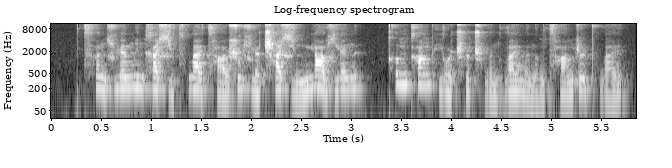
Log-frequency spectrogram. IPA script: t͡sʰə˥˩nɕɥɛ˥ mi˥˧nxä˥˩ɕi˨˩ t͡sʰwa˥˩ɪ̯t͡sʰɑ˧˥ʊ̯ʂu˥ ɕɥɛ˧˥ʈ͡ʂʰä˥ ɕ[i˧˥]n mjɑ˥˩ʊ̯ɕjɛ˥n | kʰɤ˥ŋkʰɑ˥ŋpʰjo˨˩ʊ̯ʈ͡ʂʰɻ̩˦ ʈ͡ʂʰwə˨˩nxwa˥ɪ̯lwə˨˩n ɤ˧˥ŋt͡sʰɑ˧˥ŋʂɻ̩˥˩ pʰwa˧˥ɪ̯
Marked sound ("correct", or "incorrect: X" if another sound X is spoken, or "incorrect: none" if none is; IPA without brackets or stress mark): correct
